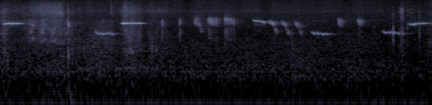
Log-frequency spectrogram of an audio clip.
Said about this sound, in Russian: Знаете, как птицы поют на заре? Ну, конечно. Ну, это концерт. Это же симфония. Послушайте.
